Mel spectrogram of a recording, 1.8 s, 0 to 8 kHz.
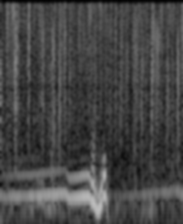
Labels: {"label": "biophony, cascading saw", "recorder": "SoundTrap 600 or HydroMoth"}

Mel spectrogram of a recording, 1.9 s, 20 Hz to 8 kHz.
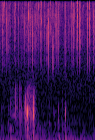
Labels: {"label": "biophony", "recorder": "SoundTrap 300"}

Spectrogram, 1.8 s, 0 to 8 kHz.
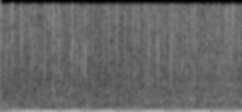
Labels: {"label": "biophony", "recorder": "SoundTrap 500"}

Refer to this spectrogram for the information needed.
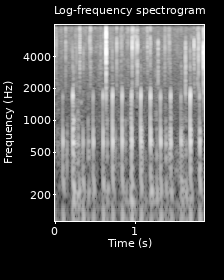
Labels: {"label": "biophony, knock", "recorder": "SoundTrap 300"}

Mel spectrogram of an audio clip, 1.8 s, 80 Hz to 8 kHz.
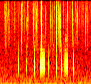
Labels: {"label": "biophony, knock croak", "recorder": "SoundTrap 300"}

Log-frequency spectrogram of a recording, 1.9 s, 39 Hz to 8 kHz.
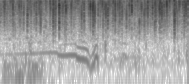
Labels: {"label": "biophony, cascading saw", "recorder": "SoundTrap 600 or HydroMoth"}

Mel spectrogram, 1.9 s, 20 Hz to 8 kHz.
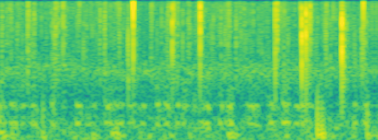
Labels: {"label": "anthrophony, mechanical", "recorder": "SoundTrap 300"}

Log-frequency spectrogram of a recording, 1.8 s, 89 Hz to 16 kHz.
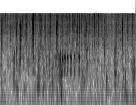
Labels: {"label": "biophony, damselfish", "recorder": "SoundTrap 600 or HydroMoth"}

